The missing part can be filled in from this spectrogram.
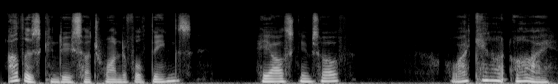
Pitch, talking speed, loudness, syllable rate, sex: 130 Hz, 140 wpm, -20 LUFS, 5.0 syllables/s, male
